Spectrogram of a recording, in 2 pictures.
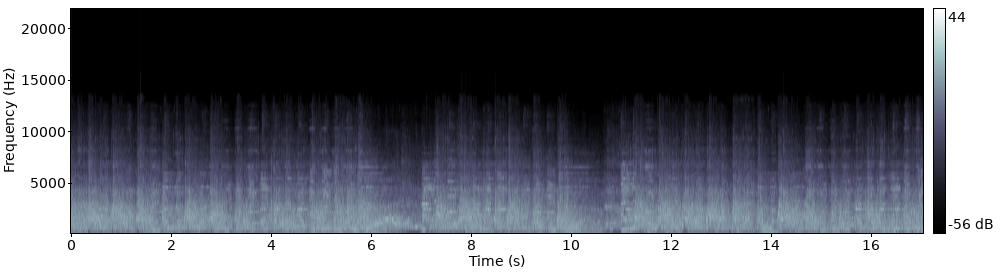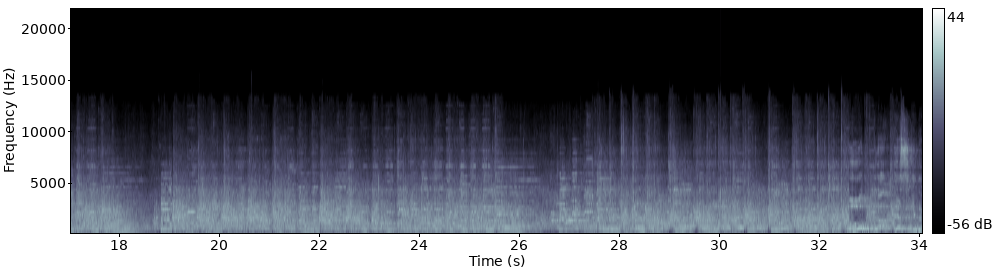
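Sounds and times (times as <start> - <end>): folk dance music with accordion: 0.0 - 34.0.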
